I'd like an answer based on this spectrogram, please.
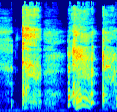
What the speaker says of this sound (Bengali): খুব কাশি আসছে গলায়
